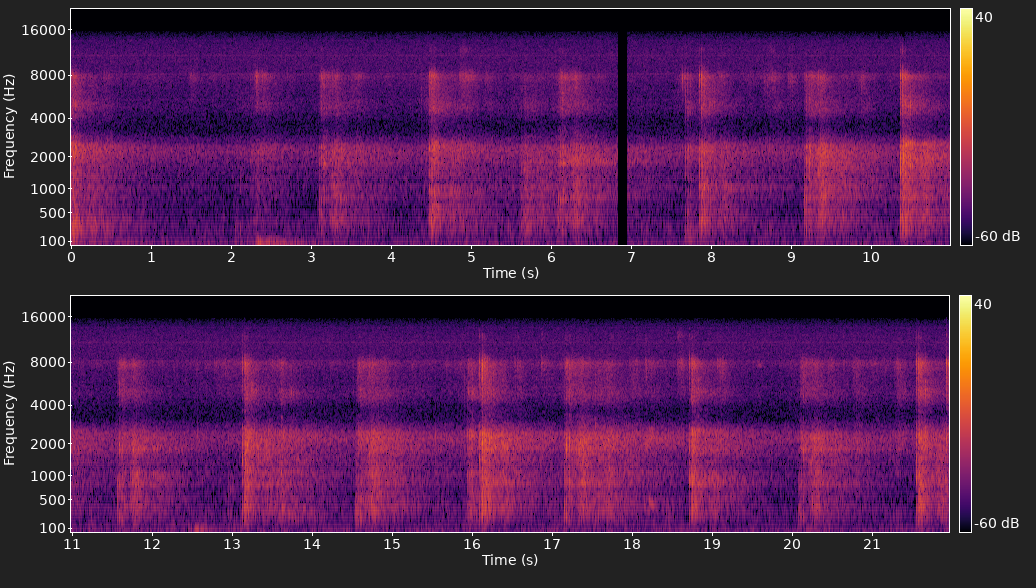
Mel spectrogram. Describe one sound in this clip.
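Tennis balls are struck with rackets, echoing in a large hall.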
